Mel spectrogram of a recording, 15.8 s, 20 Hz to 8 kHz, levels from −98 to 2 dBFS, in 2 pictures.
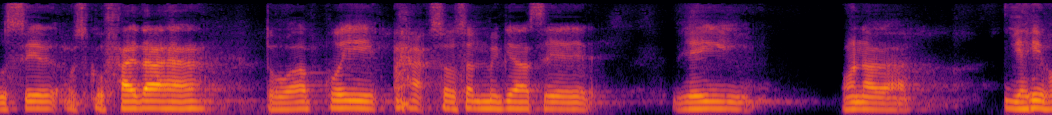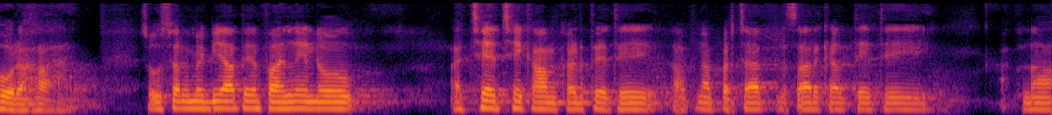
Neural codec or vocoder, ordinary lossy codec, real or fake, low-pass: codec, 16 kHz, 1.1 kbps, Voila-Tokenizer; none; fake; none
